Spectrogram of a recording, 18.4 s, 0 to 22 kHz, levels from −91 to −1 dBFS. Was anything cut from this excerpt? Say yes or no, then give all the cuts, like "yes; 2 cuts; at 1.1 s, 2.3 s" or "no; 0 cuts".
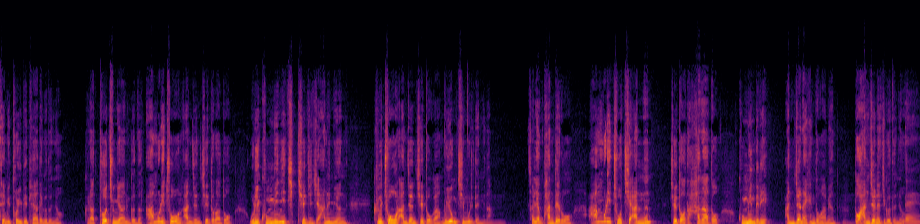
no; 0 cuts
